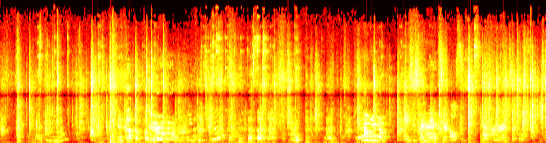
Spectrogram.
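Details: Siberian Husky, one of two excited huskies greeting owners home from vacation indoors while being egged on; arched, wavering woo-woo vocal phrases alternate with human speech throughout.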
